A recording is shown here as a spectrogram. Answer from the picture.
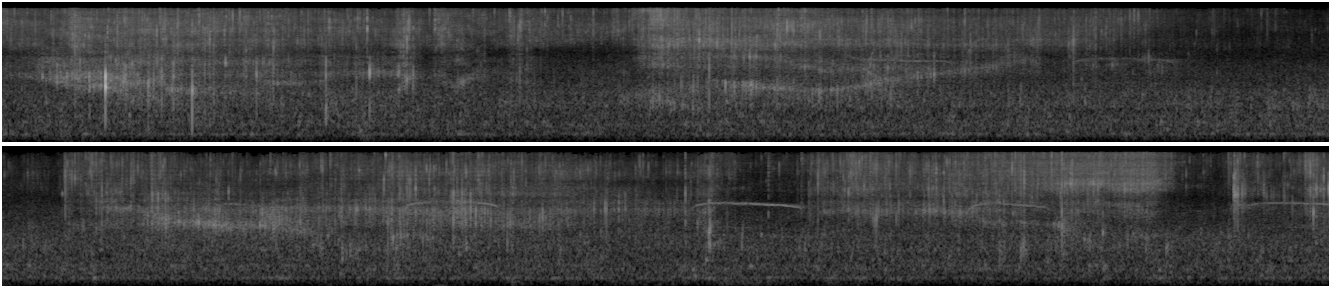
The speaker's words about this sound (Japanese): シュワーっと、いい音がしますね。この泡は炭酸水で作ってるんですよ。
